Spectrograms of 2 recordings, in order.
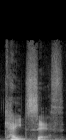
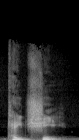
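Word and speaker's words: Cait Sith: That, so there's a few ways to pronounce this character's name. For the longest time, I thought it was Kate Sith. Apparently, that's not right. It's Kate She. If you're pronouncing it the Irish way.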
